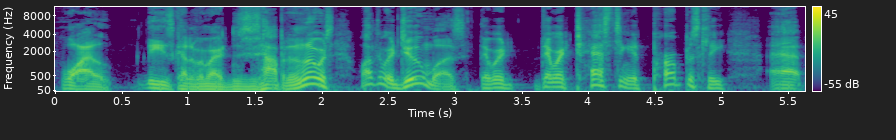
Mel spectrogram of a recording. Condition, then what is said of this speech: No condition.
